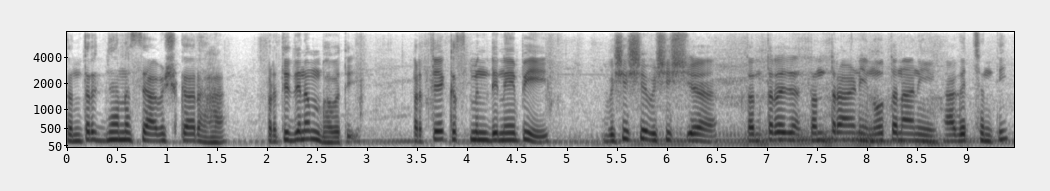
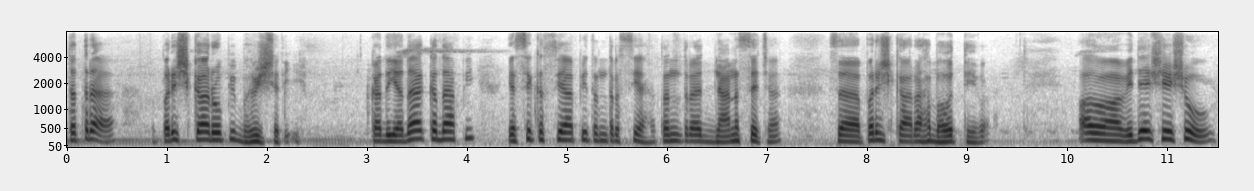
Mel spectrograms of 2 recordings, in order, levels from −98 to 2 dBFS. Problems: none marked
